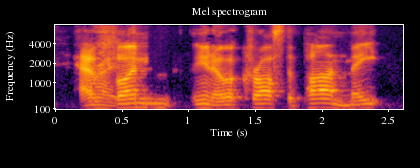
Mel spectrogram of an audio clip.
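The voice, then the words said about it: Rough British accent, sounding Australian. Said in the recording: “On the fly British one ... it sounded a little bit more Australian than British”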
